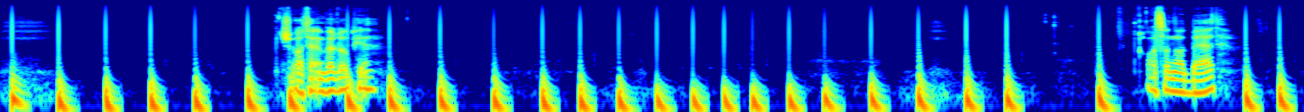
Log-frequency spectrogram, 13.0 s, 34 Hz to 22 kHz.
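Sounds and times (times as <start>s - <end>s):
synthesized kick drum thumps: 0.0s - 10.3s, 11.0s - 11.3s, 12.4s - 13.0s.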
